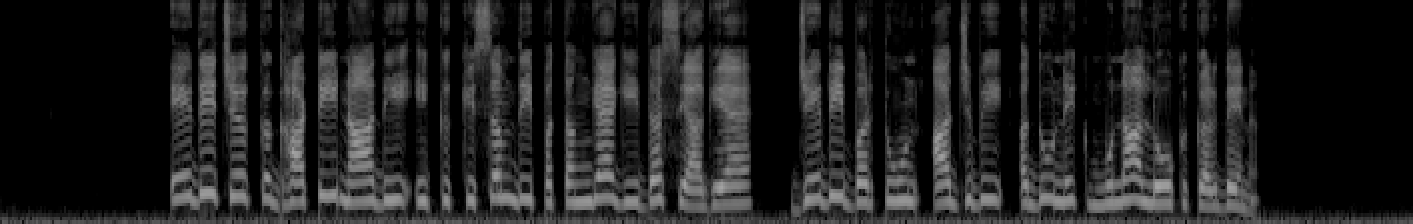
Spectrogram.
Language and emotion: Dogri, neutral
